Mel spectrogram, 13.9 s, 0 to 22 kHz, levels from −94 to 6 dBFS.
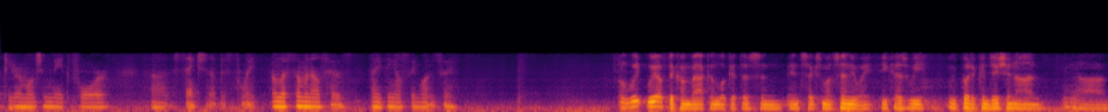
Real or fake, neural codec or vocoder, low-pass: fake; codec, 24 kHz, 0.5 kbps, DualCodec; 3.6 kHz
